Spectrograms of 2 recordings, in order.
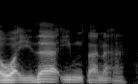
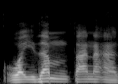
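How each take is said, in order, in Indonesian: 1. Bunyi i dibaca sebagai awal yang terpisah. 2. Kata-kata itu menyambung tanpa bunyi i. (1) "gak usah" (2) "Jadi bacanya langsung"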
